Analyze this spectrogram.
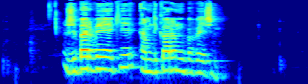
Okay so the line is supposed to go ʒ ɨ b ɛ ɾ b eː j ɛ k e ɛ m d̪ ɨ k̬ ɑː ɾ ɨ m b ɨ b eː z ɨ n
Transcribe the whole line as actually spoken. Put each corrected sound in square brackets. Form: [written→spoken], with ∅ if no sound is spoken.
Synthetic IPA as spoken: ʒ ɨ b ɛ ɾ [b→v] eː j ɛ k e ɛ m d̪ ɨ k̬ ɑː ɾ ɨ [m→n] b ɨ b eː [z→ʒ] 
